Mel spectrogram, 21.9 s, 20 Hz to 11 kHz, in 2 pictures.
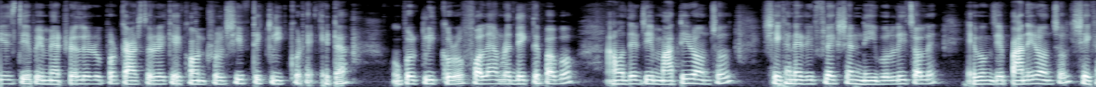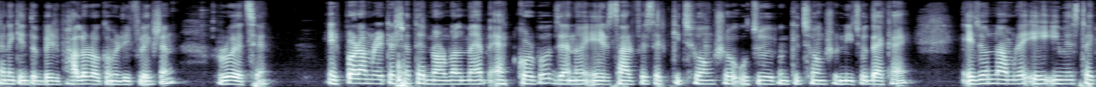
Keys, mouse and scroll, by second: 5.0-13.0 middle drag, 13.0-13.9 scroll down 3, 16.9-17.5 scroll up 2, 17.5-17.9 scroll down 1, 17.9-21.5 shift+middle drag, 21.5 click.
